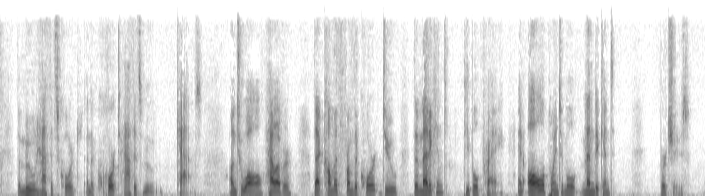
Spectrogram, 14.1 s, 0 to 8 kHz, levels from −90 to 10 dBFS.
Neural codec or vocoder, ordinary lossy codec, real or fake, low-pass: codec, 16 kHz, 1.1 kbps, Voila-Tokenizer; AAC, 32 kbps; fake; 7.2 kHz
